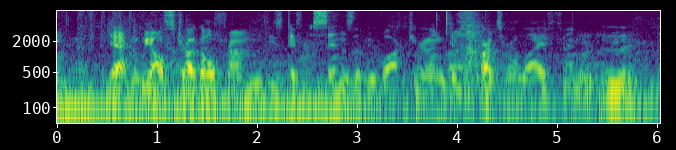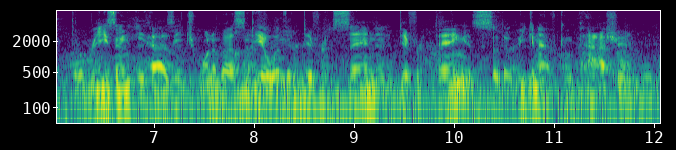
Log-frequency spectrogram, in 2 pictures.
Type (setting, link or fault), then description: setting, busy venue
